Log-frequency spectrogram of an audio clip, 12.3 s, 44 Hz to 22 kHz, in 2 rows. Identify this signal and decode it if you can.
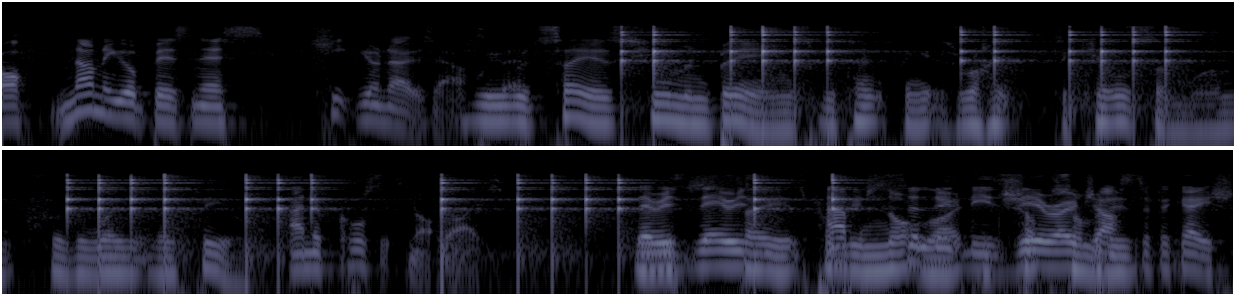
Tap code, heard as taps on glass, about 6 knocks a second, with room echo and speech in English. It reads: IISDA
